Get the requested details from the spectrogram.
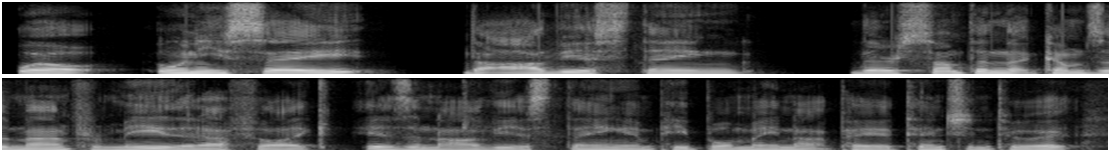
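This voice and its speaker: Man, podcast co-host, measured, modest, mellow voice, dry. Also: mid-range voice, little pitch movement, no echo. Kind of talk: casual conversation.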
